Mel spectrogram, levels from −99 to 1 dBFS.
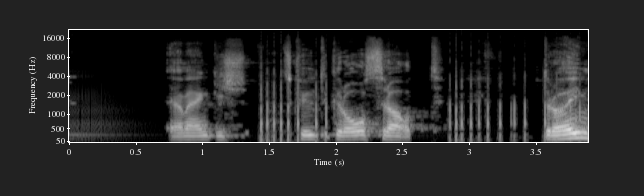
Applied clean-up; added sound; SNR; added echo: classical method spectral subtraction.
